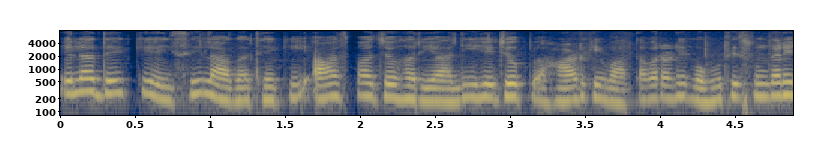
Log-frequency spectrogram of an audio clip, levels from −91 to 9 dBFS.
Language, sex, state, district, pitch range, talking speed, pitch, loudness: Chhattisgarhi, female, Chhattisgarh, Raigarh, 190-235 Hz, 270 wpm, 215 Hz, -20 LUFS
